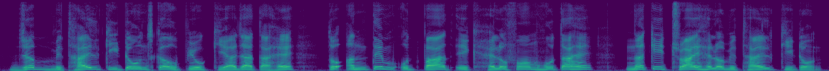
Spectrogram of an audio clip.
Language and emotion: Hindi, neutral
